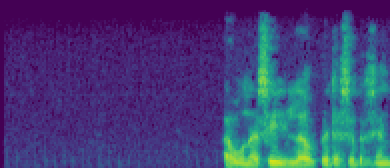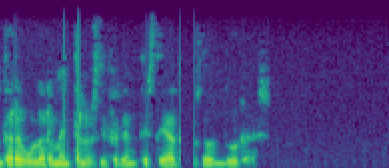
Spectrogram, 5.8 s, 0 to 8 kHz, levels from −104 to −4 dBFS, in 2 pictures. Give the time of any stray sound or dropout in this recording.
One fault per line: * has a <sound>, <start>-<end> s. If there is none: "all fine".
* has a dropout, 4.3-4.4 s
